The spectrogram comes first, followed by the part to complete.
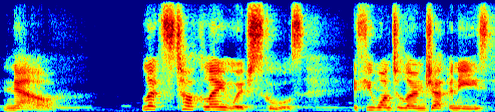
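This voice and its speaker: A woman's voice: medium pitch, animated, slow pace, fairly bright tone, faint music behind. A woman co-hosting a scripted podcast, chatting in an upbeat way with bubbly little interjections. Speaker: podcast co-host.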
